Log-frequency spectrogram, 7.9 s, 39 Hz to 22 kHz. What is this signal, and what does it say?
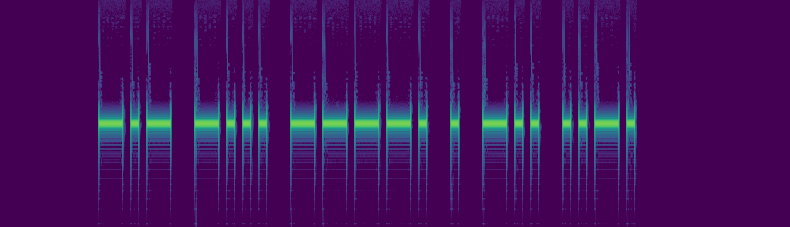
Morse code, heard as a keyed tone, about 15 wpm, 700 Hz. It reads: KB9EDF
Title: USA Call Signs - 6 Characters - 15wpm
